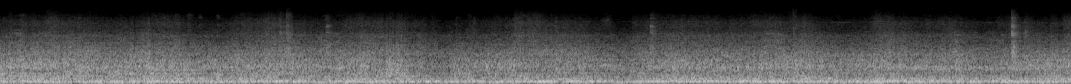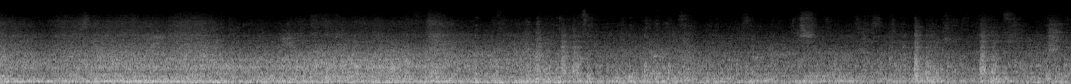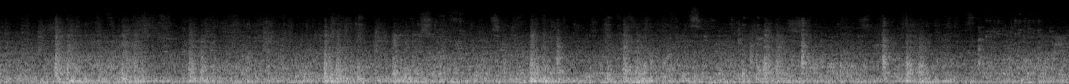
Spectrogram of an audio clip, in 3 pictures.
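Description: Electric train running, heard from inside the front of the car: a steady low rumble of wheels on rails. It is denser and louder while crossing a steel bridge in the first half, then eases off and is broken by frequent sharp clicks of the wheels over rail joints.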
